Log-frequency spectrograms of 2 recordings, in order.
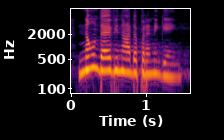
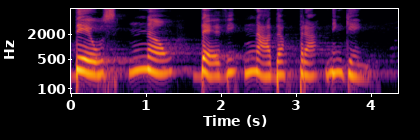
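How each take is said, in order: First: Said in the usual way. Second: Slow, deliberate preaching line; emphatic slow declaration. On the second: Real, not acted. Preacher telling the church God owes nobody, very slow emphasis. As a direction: lean on each word, very slow.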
